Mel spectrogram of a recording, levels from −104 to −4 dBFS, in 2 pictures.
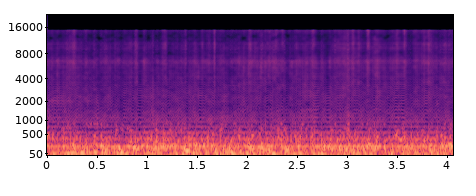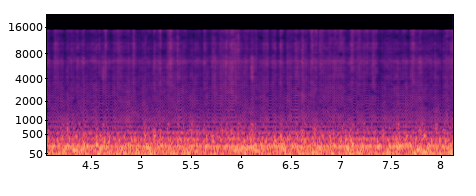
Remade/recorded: remade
